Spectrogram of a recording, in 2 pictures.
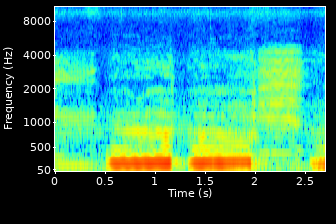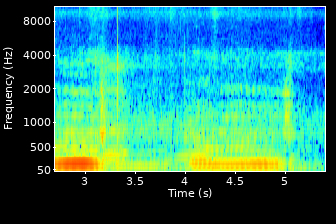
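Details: Excited British White cows, July 2013, stirred up by an old hide on a hay ring as the herd moves through a trap area: a run of four loud, steady lowing moos followed by a softer, fading bellow.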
